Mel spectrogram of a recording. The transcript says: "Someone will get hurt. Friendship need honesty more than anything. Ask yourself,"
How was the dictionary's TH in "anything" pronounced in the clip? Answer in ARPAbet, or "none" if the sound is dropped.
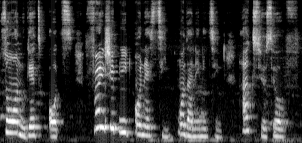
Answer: T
